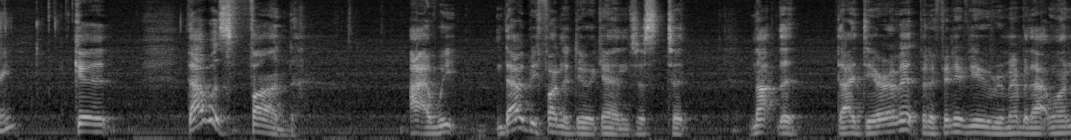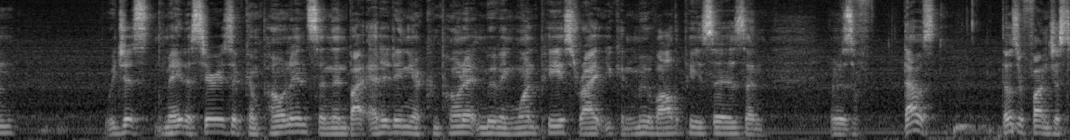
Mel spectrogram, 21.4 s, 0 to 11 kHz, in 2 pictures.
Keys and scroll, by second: 3.4 space, 4.0 z, 4.6 x, 5.0 space, 6.0 space.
